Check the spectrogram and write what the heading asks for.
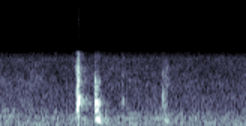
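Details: A child's hiccups: two quick, sharp catch-like sounds close together, then a softer one.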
